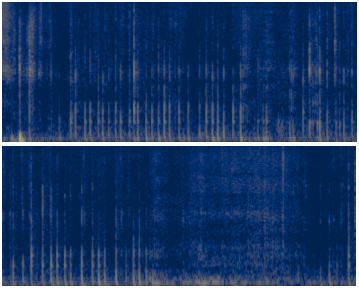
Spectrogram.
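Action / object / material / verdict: tap / cork yoga block / cork / none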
